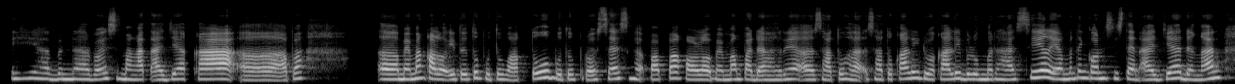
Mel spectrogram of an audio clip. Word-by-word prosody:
Iya 275 +1 -4 0.2
benar, 240 0 0
pokoknya 245 +4 -1
semangat 225 -2 0
aja 215 +3 -2 0.2
Kak, 245 +1 +7
eee, 200 -1 0
apa, 260 +6 -2 0.8
eee, 240 -1 +5
memang 255 +4 +3
kalau 240 -4 +4
itu 230 +2 -2
tuh 295 - 0
butuh 240 0 -3
waktu, 195 +3 -6 0.2
butuh 230 -3 -3
proses, 240 +6 -2
enggak 255 -3 -1
apa-apa 230 +4 -1
kalau 220 -1 +2
memang 225 +2 -2
pada 215 -2 0
akhirnya, 215 +3 -2
eee, 220 - +1
1 215 +3 -3
ha 215 -5 -2
1 235 0 -5
kali 255 +4 +1
2 255 -5 -2
kali 240 +3 +1
belum 240 -1 0
berhasil 235 +7 0
yang 250 -1 +1
penting 300 +4 -1
konsisten 275 -4 -2
aja 220 +7 0
dengan, 240 +5 +1
235 Hz, 180 wpm, -23 LUFS, 220-255 Hz, 0.8 s, Kak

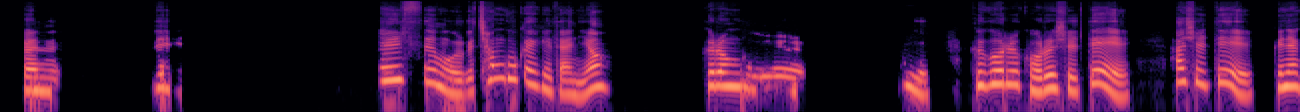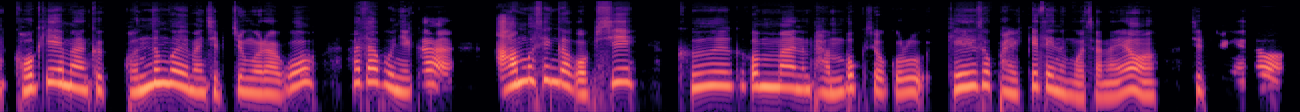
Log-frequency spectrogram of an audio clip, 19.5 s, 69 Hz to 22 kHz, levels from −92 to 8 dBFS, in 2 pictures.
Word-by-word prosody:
그니까는 210 -1 +2 0.7
네. 245 0 -1 1.6
헬스 355 -1 +2
뭐 210 -8 +2
이렇게 180 +2 -2
천국의 380 - 0
계단이요? 215 +3 0 0.7
그런 270 -1 +4
거를 230 -4 -5 1.1
네 210 -10 0 0.3
그거를 290 +1 +3
걸으실 220 -3 +2
때 250 - +2 0.3
하실 325 -3 0
때 275 - 0
그냥 260 +1 +3
거기에만 245 +1 +2
그 220 - -3
걷는 250 +11 +4
거에만 250 -10 +2
집중을 195 -1 -4
하고 255 - 0 0.2
하다 320 +1 +2
보니까 250 +2 -1 0.3
아무 320 +6 +6
생각 325 - +1
없이 315 - -1 0.3
그것만 255 -2 +1
반복적으로 195 -1 -4 0.2
계속 265 +3 +1
밟게 200 +6 -4
되는 220 -8 -2
거잖아요 160 +5 -2 0.2
집중해서. 190 0 -6
245 Hz, 255 characters per minute, -20 LUFS, 200-285 Hz, 1.6 s, 아무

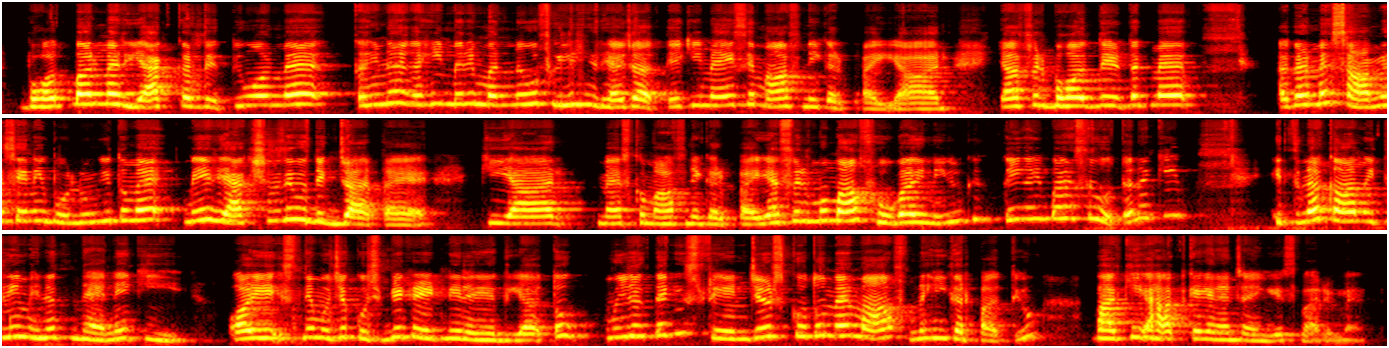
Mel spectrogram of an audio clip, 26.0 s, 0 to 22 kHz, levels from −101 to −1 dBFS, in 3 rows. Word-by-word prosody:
बहुत 280 +1 +3
बार 365 0 +10
मैं 365 -1 +9
रिएक्ट 265 -3 +2
कर 295 -1 +2
देती 265 +2 -8
हूँ 330 - -3
और 330 0 +3
मैं 360 +1 +7 0.3
कहीं 330 +3 -2
न 405 +1 -1
कहीं 360 +3 -3
मेरे 370 +1 -3
मन 335 -2 +1
में 355 - -2
वो 375 - 0
फ़ीलिंग 345 +1 -2
रह 250 - +3
जाती 270 -1 +1
हैं, 280 - -5
कि 325 0 -6
मैं 320 0 0
इसे 350 +2 -4
माफ 280 +1 -1
नहीं 270 0 -5
कर 245 -3 -5
पाई 190 -1 -7
यार। 200 0 -3 0.3
या 285 - +4
फिर 310 +2 -5
बहुत 300 0 +6
देर 315 -2 -1
तक 330 0 +2
मैं 335 0 +7 0.6
अगर 335 +6 +4
मैं 375 +1 +2
सामने 320 -5 +2
से 335 0 -2
नहीं 340 0 -7
बोलूँगी 285 +4 -4
तो 360 +1 -4
मैं 370 +1 +5 0.2
मेरी 365 +4 +1
रिएक्शन 260 0 +2
से 395 +1 0
वो 395 - +2
दिख 310 -7 -2
जाता 235 -4 +2
है, 200 +1 -4 0.3
कि 270 -1 -6
यार 245 0 +3 0.2
मैं 245 0 0
इसको 245 +3 -6
माफ 235 -1 -2
नहीं 240 -1 -5
कर 225 -2 -4
पाई 220 - 0
या 270 - +3
फिर 335 +4 -4
वो 350 +1 0
माफ 350 0 +5
होगा 285 +1 +4
ही 290 0 +5
नहीं, 255 -1 -7
क्योंकि 340 +5 -8 0.2
कई-कई 405 +2 -6
बार 420 - -3
ऐसा 425 0 -7
होता - - -2
है - - -4
ना, 445 - -6
कि - - -13
इतना 305 +5 +5
काम, 330 -1 +5
इतनी 325 +3 -3
मेहनत 315 0 -3
मैंने 245 +5 0
की 225 -3 -8 0.3
और 270 +2 +6
ये 300 0 +4
इसने 305 +2 -5
मुझे 310 +1 -3
कुछ 270 -6 -7
भी 330 +5 0
क्रेडिट 290 -4 0
नहीं 280 -1 -1
लेने 235 -2 -1
दिया। 225 0 0
तो 375 - -1 0.3
मुझे 335 +3 -5
लगता 370 +2 -5
है - - 0
कि 470 - -8
स्ट्रेंजर्स 300 - -2
को 360 - -1
तो - - -5
मैं 375 0 +3
माफ 300 -2 -1
नहीं 295 +2 -4
कर 275 -3 -1
पाती 275 - -7
हूँ, 360 +1 -11 0.3
बाकी 290 +3 +1
आप 265 -4 +1
क्या 270 0 -1
कहना 240 -2 -2
चाहेंगी 205 -2 -7
इस 210 0 -12
बारे - - -11
में? 220 -1 -18
300 Hz, 255 wpm, -23 LUFS, 265-345 Hz, 0.6 s, बार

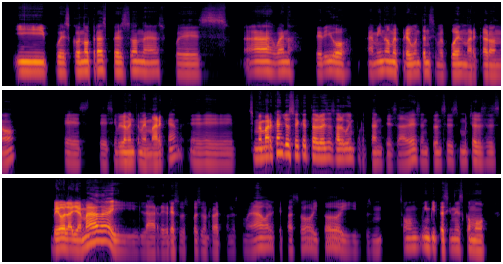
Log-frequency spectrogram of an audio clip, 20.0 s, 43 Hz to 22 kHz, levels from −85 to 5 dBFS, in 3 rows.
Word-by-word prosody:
y 260 -1 +2
pues 125 -1 -5
con 130 0 -1
otras 145 +1 +2
personas, 125 -1 -5
pues, 110 -1 -10 0.2
ah, 135 -1 +1
bueno, 130 -1 -4 0.3
te 115 - -5
digo, 125 -2 -3 0.2
a 120 - -7
mí 130 - -4
no 140 0 -1
me 125 -2 +1
preguntan 120 +2 0
si 115 - -23
me 100 -1 -11
pueden 115 +3 0
marcar 105 +1 -2
o 100 - -1
no, 100 0 -7 0.6
este, 100 -2 -14
simplemente, 110 +2 -2
me 95 - -1
marcan, 100 +1 0
eh, 100 -1 -12 0.2
si - - -18
me 140 - +4
marcan 175 +7 +6
yo 195 - +3
sé 175 -1 -2
que, 175 - -2
tal 155 -2 +2
vez, 145 0 +3
es 145 -2 -12
algo 140 +1 0
importante, 110 -8 -12
¿sabes?, 115 +7 -7
entonces, 110 +1 -14
muchas 115 +1 -8
veces 110 0 -16 0.6
veo 125 +2 +9
la 120 - +10
llamada 190 - +8
y 95 -3 -3
la 95 -1 -9
regreso 95 +1 -8
después - - -17
de - - -18
un - - -23
rato, - - -14
¿no?, 95 - -29
es 95 - -36
como 105 -1 -27
de: - - -12
"Ah, 130 +2 -2
hola, 135 - -9
¿qué - - -27
pasó?", 65 - -13
y - - -15
todo. 65 0 -9
Y, 100 -2 -15
pues, 100 - -34 0.4
son 130 +1 -11
invitaciones 120 -3 -5
como 105 -4 -6
115 Hz, 200 wpm, -24 LUFS, 100-130 Hz, 0.6 s, la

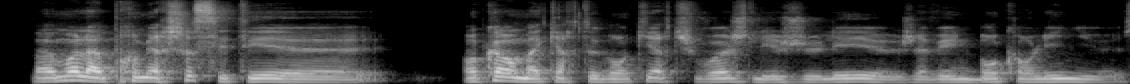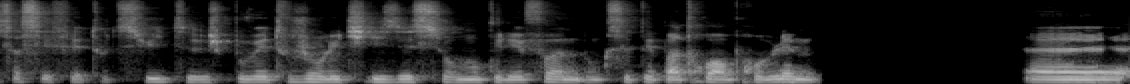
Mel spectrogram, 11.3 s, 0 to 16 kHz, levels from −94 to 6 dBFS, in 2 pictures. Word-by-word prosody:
Bah, 140 0 +4
moi 185 +4 +9
la 145 - +10
première 145 0 +3
chose, 185 +5 +2
c'était, 130 0 +3
heu 115 -2 -3 0.4
encore 155 +3 +6
ma 130 -3 +7
carte 130 +1 -4
bancaire, 125 +3 -2
tu 125 - -6
vois, 130 +1 +1
je 130 - -5
l'ai 115 -1 -3
gelé, 120 +4 0
heu, 110 -1 -7
j'avais 115 +1 -5
une 115 -1 -1
banque 125 +2 -3
en 120 - -2
ligne, 120 -2 0
heu, - - -20
ça - - -12
s'est - - -6
fait - - -17
tout - - -22
de - - -26
suite, 120 -2 -10
heu, 110 - -11
je - - -7
pouvais 115 -1 -9
toujours 115 +1 -10
l'utiliser 115 +1 -5
sur 110 0 -5
mon 105 - -6
téléphone 110 +1 -9
donc 105 0 -14
c'était - - -11
pas - - -5
trop - - -7
un 110 - -5
problème 110 -1 -7 1.0
heu, 110 -1 0
120 Hz, 235 wpm, -24 LUFS, 110-130 Hz, 1.0 s, la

